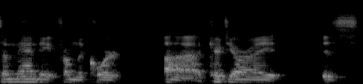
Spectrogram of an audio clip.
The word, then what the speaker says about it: certiorari: In a court, you would usually pronounce it certiorari. Certiorari is another way of you can pronounce it.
